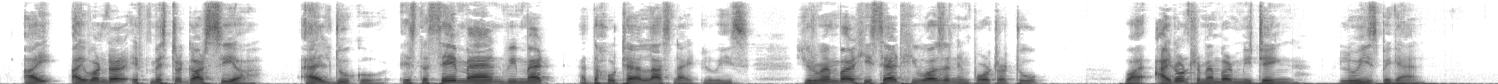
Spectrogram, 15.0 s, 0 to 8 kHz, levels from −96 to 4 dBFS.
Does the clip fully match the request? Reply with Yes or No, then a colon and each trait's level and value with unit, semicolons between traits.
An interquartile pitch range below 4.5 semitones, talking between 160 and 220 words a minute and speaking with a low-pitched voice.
No: average, 4.1 semitones; average, 150 wpm; low, 130 Hz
